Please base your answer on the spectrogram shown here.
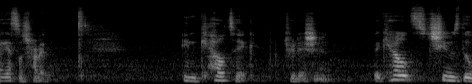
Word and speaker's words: Celtic: People always pronounce this as Celtic, but I like Celtic. I'm sorry.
